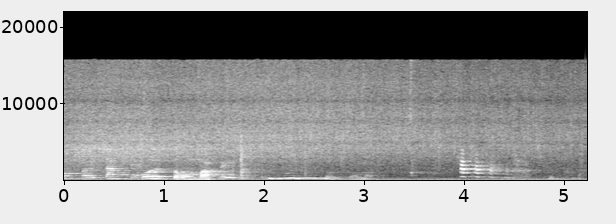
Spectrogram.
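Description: Steady sizzling hiss of food frying on a tabletop grill, with one sharp click about four seconds in.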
